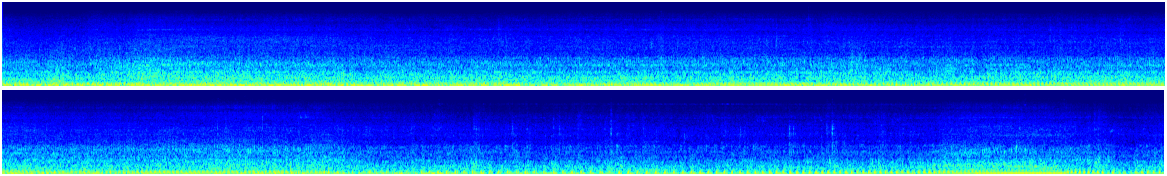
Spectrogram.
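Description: Motorcycle engine running as the bike is ridden along a rough dirt road, a steady low rumble that eases off about two-thirds of the way through.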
